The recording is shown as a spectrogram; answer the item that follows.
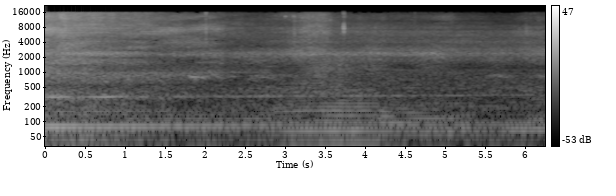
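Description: A large bus's engine running as it passes close by, its low rumble loudest at the start and fading away over the next few seconds into a quieter background of road traffic.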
